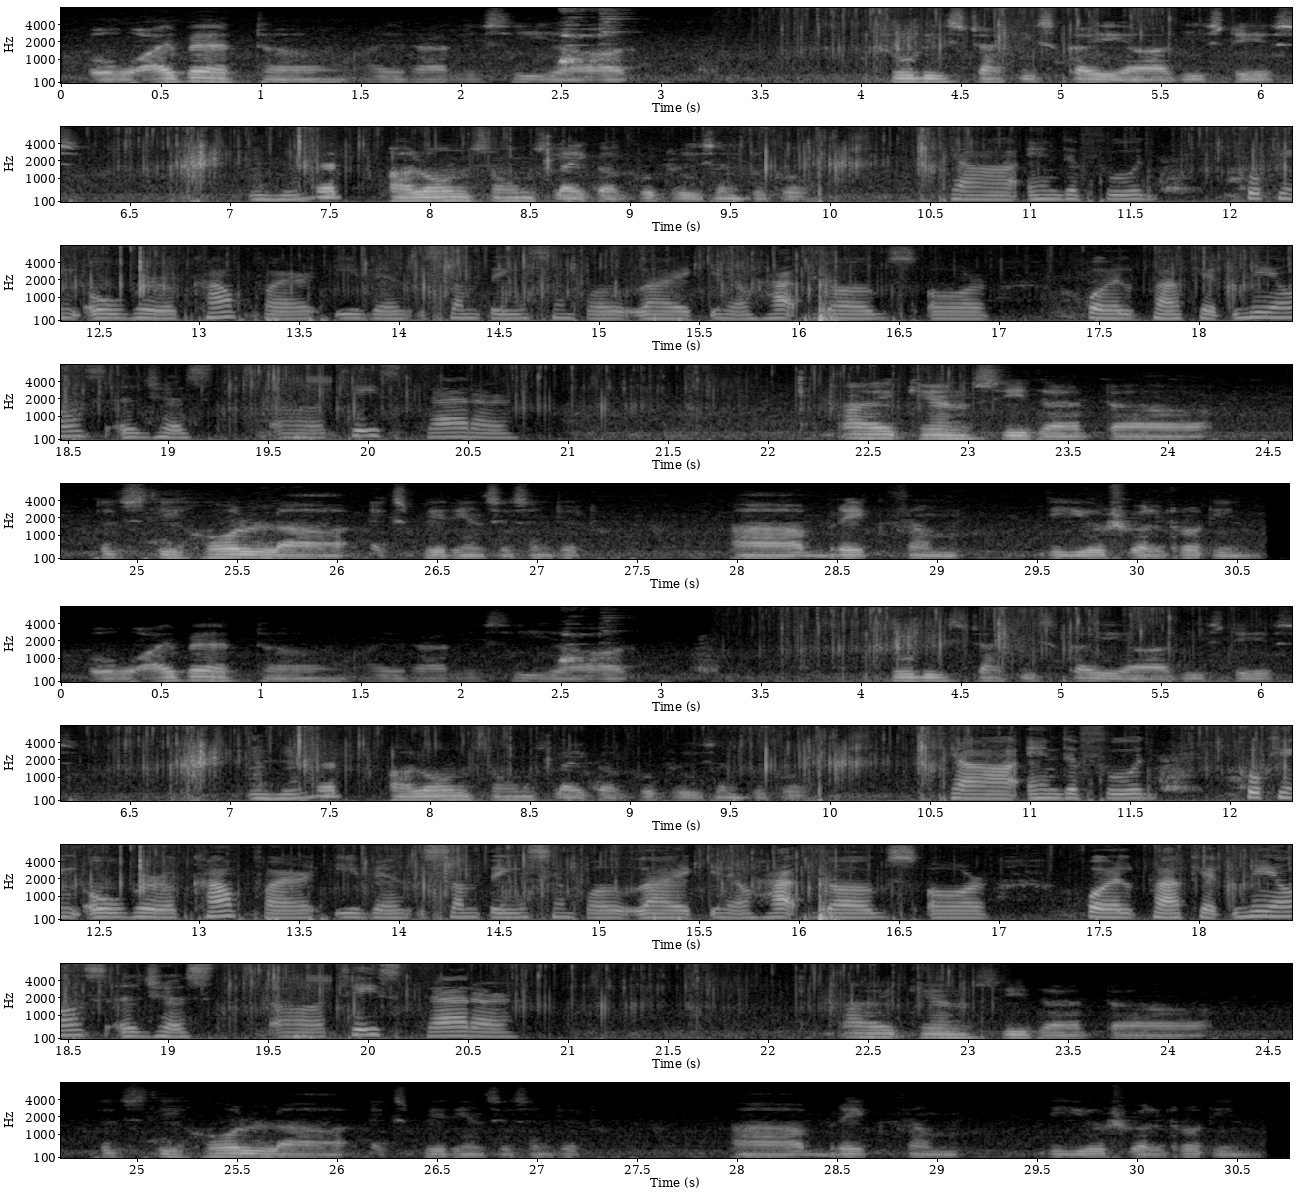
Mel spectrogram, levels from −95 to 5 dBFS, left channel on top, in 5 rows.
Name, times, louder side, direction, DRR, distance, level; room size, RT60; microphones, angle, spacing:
voice 1, 0.2-2.8 4.1-6.2 7.4-9.9 22.4-24.2 24.8-26.1 26.5-27.2 28.0-29.1 29.6-30.6, left 6 dB, 65° left, 0.4 m, -36 dB
sound 1, 3.3-23.2, right 1 dB, 5° right, 0.5 m, -48 dB
Fire, 3.5-20.3, equal, 15° left, 3.2 m, -62 dB
voice 2, 7.1-7.5 10.6-19.2 19.5-20.8, right 4 dB, 45° right, 1.0 m, -39 dB
head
